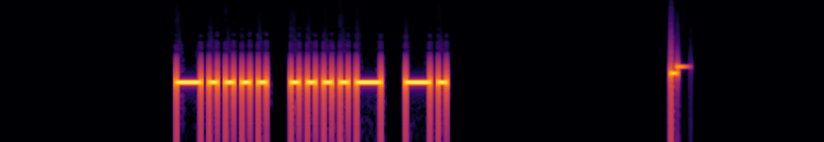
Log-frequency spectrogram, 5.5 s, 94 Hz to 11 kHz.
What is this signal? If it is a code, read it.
Morse code, heard as a keyed tone, about 22 wpm, 700 Hz. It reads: 64N
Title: All Cut Numbers - 3-Digit 22wpm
